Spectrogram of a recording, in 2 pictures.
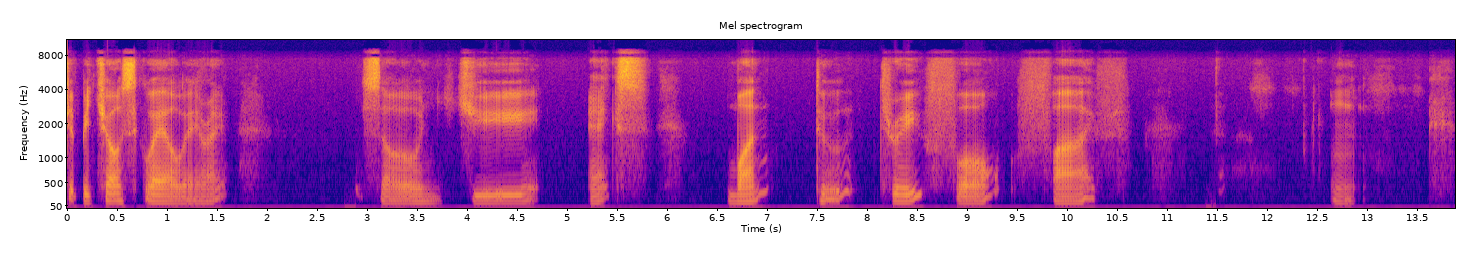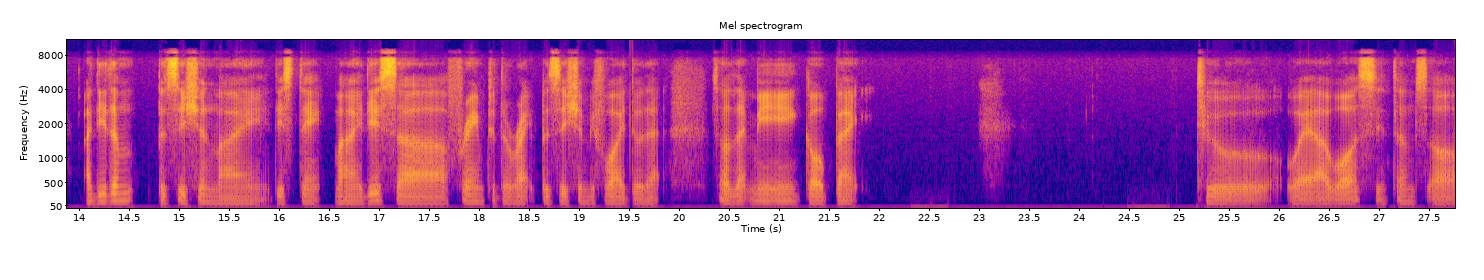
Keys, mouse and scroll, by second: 0.3-1.1 right drag, 4.4 g, 15.1-19.0 drag.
